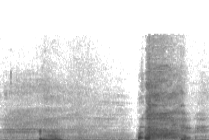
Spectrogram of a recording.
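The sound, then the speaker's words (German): A short throaty sound followed by a louder, harsh cough burst, fairly quiet overall, with no talking around it. “Ein Huste!”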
